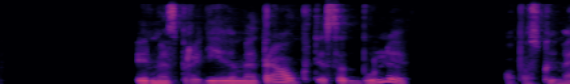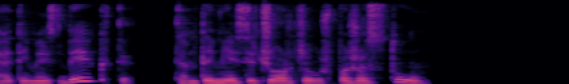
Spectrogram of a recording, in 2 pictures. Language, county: Lithuanian, Vilnius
